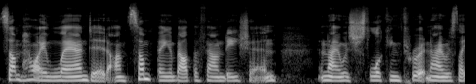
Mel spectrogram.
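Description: A woman with an American accent talks at a very fast pace in a medium pitch. The recording is very clean with a silent background, and the sound is dry and close with no echo. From Long Island, New York. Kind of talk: casual interview.

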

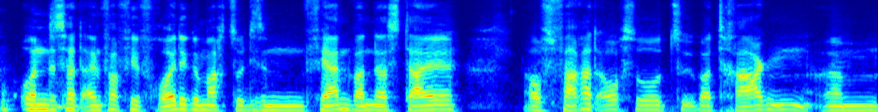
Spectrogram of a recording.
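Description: Here a man speaks at a fairly slow pace. His intonation is monotone and flat. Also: medium pitch for a man. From western Germany, near Dortmund. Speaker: cyclist and long-distance hiker. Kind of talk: casual chat.

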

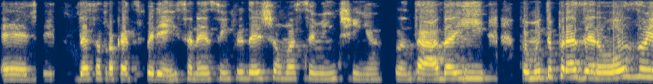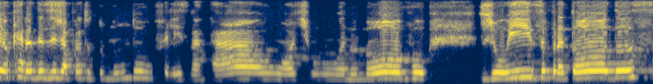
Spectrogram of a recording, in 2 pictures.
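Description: With a plain, everyday voice, a woman speaks at a moderate pace in a fairly high pitch, her intonation fairly even. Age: 30s. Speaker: guest, friend of host. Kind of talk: casual chat.

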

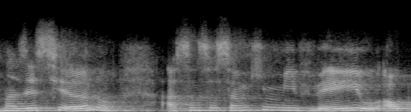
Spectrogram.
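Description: Through noticeable background noise and audible room echo, a woman speaks with a fairly high pitch. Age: 20s. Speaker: law lecturer. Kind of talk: recorded voice message.

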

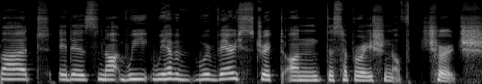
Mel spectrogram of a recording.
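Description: In a very clean recording with a silent background and a dry, close sound with no echo, a woman with a German accent speaks at a fairly slow pace with hardly any pauses, her fairly high pitch held in fairly even intonation. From Germany, eastern Baltic coast; raised partly in the US. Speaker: podcast guest. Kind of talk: casual chat.

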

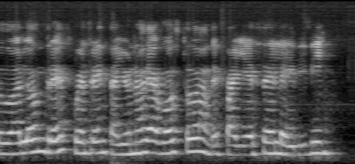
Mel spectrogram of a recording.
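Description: A woman's fairly high, somewhat breathy voice at a fairly slow pace. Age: 20s. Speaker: radio co-host. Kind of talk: casual chat.

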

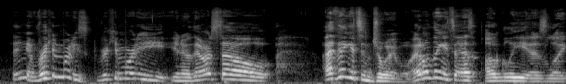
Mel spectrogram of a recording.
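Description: At a fairly quick pace and with an American accent, the speaker's pitch swings very widely. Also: man, high pitch for a man. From United States. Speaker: podcast co-host, animation student. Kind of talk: casual chat.

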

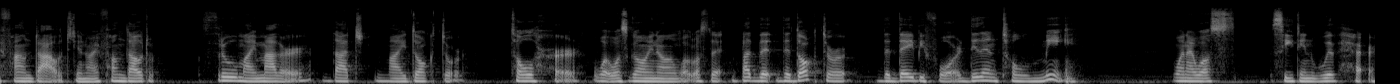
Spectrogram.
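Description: A woman with an Argentine accent speaks at a fairly slow pace in a very deep, low voice. Her loudness stays very even and her intonation fairly even. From Argentina, Buenos Aires. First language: Spanish. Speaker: spiritual coach and therapist. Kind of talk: interview. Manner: laughs often.

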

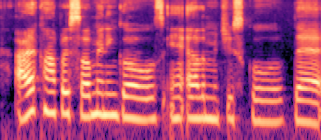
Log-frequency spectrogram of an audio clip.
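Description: In a normal speaking voice, a woman with an American accent talks at a fairly quick pace, her fairly high pitch held to fairly even intonation on a very clean recording with a silent background. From US Midwest, Chicago South Side. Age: 20s. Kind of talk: scripted narration.

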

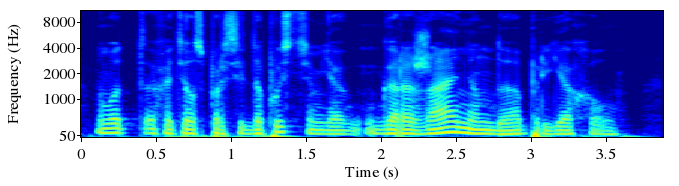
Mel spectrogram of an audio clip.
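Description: Fairly low in pitch, a man's voice has a dark, mellow tone and fairly even intonation. He speaks at a fairly slow pace on a very clean recording with a silent background. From Russia, rural village. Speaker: podcast co-host. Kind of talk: casual chat. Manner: halting.

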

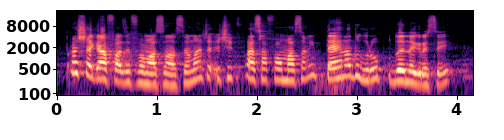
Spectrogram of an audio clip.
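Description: Over noticeable background noise, a woman speaks at a very fast pace in an animated tone, her pitch swinging very widely. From Recife, Pernambuco, Brazil. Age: 30s. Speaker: cultural producer and activist. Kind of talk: podcast interview. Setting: recorded at a literary festival.

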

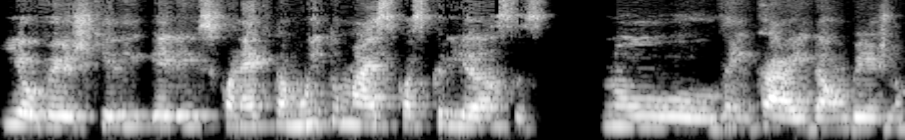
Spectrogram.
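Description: This is a woman speaking. Her pace is moderate. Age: 30s. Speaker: business owner. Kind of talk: casual chat.

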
